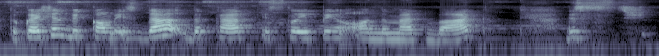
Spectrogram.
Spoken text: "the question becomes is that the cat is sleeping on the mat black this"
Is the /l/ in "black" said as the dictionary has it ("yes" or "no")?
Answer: no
